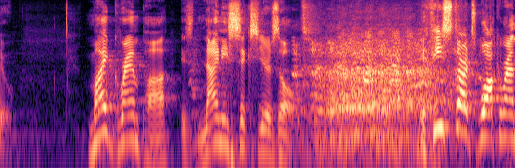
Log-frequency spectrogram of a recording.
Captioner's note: audience laughs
